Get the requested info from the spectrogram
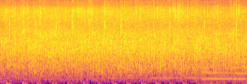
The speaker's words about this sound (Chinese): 好吧，我们给神一个最热烈掌声，好吗？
